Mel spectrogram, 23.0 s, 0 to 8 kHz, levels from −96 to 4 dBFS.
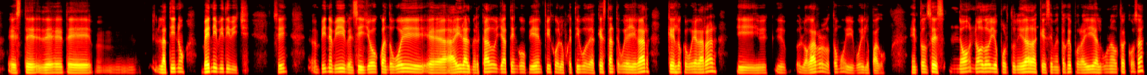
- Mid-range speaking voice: No, low, 120 Hz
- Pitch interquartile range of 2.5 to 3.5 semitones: Yes, average, 3.2 semitones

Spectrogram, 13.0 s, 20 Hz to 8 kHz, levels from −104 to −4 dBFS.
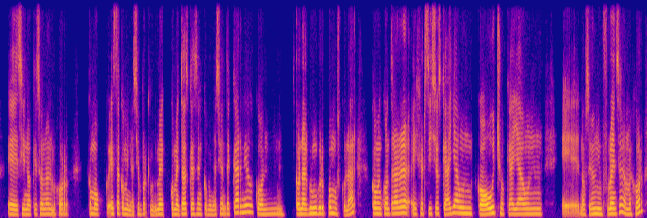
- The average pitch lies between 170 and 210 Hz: Yes, high, 190 Hz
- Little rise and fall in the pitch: Yes, narrow, 2.0 semitones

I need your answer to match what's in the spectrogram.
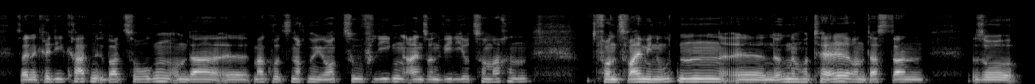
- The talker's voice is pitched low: Yes, low, 120 Hz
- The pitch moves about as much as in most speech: No, narrow, 2.0 semitones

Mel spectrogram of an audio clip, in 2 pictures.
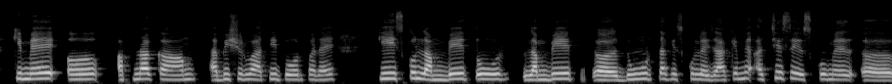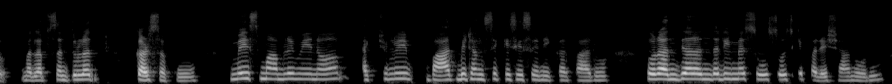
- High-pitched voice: Yes, high, 235 Hz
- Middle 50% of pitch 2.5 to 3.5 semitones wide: Yes, average, 3.2 semitones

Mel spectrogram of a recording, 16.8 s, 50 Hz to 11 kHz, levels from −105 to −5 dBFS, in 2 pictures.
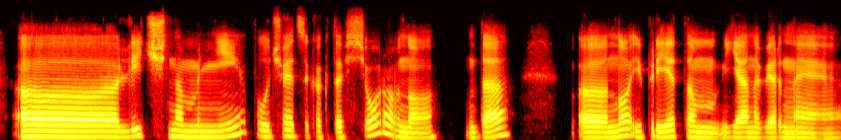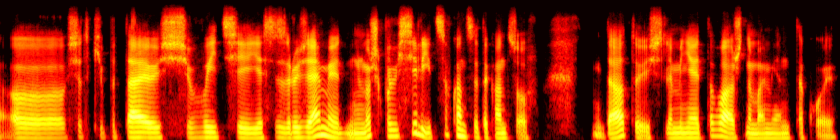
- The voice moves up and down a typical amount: Yes, average, 3.2 semitones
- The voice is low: Yes, low, 120 Hz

